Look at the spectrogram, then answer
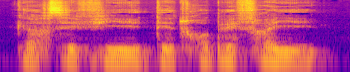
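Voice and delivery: ordinary delivery, nothing marked

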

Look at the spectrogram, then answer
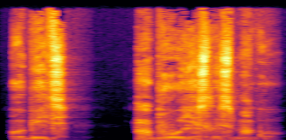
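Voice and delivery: barely voiced dying whisper; faint deathbed whisper. A narrator's reading. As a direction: breathe it out with the last strength. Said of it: "прошептал умирающий ресторатор".

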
